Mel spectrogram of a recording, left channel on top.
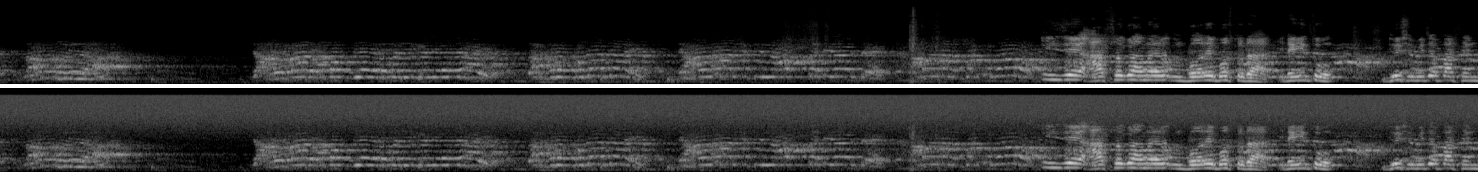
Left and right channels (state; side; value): noise; right; hiss, 7 dB below the sound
